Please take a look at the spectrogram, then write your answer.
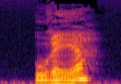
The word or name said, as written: urea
